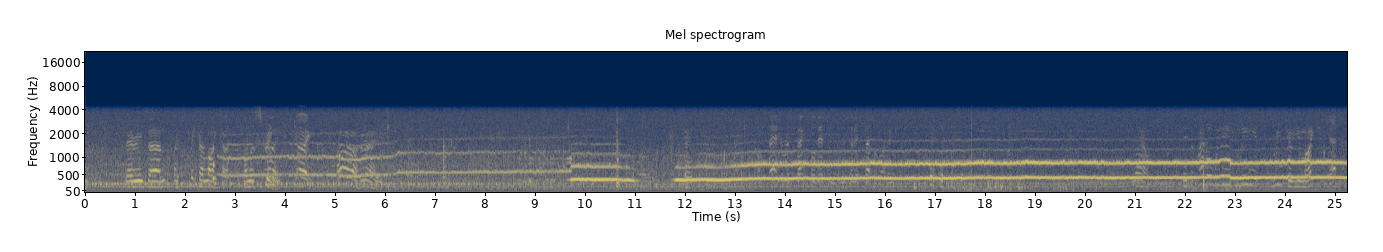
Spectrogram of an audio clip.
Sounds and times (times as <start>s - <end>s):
Speech: 22.0s - 25.1s.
